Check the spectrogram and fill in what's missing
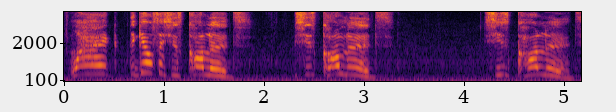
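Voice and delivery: high-pitched, exasperated repetition; high, incredulous insistence. Real, not acted. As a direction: hammer it home, pitched well up. Insisting on another's stated identity.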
